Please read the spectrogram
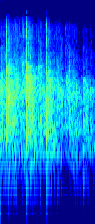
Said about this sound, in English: Oh, clap your hands unto the Lord today.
